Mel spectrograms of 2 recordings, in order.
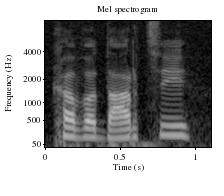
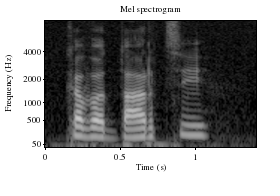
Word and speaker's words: Kavadarci: Say that slower, please. – I'll say it like Kavadarci. – Kavadarci? – Kavadarci.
